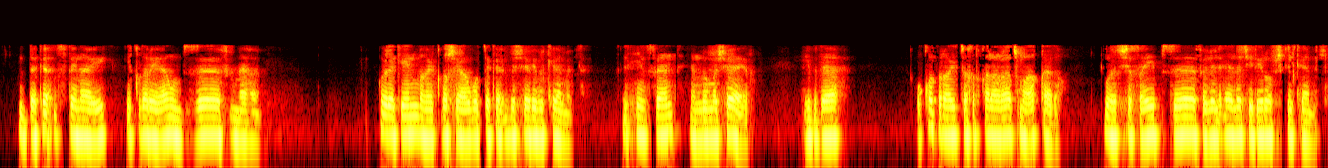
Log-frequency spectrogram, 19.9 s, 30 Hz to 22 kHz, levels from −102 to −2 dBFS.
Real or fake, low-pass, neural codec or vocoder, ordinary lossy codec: real; 3.6 kHz; none; AAC, 16 kbps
